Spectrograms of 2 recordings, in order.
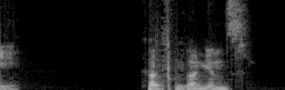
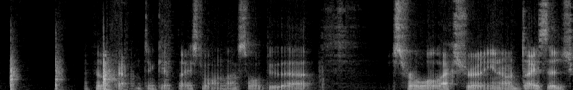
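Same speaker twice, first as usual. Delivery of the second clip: whispered muttering; 7 semitones lower, 8 dB quieter than usual. Real, not acted. Muttering while chopping.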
